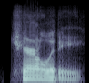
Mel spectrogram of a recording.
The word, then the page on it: chairlady: American English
